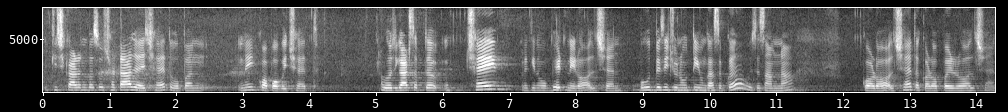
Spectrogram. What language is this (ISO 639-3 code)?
mai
